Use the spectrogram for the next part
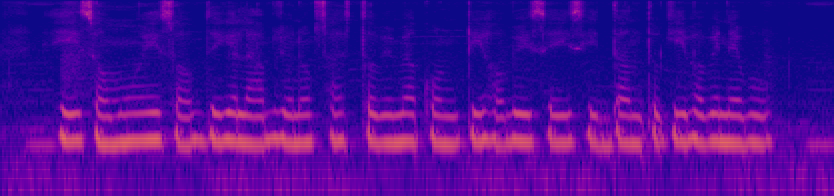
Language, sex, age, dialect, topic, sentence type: Bengali, female, 18-24, Jharkhandi, banking, question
